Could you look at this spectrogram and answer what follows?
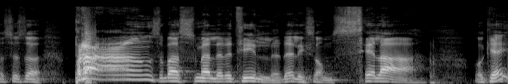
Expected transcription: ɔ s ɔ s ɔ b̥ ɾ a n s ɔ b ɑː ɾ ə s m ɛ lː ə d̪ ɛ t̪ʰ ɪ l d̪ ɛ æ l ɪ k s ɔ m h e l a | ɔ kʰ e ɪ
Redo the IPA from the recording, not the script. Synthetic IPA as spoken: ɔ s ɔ s ɔ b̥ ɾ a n s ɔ b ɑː ɾ ə s m ɛ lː ə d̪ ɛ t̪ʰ ɪ l d̪ ɛ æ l ɪ k s ɔ m s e l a | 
